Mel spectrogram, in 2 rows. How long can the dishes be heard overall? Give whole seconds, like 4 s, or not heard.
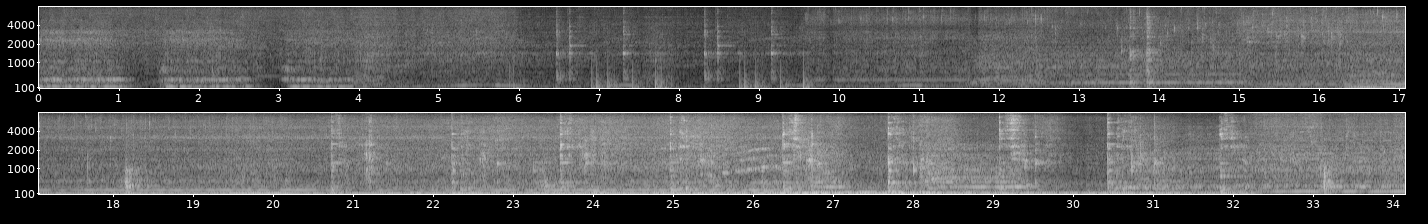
not heard.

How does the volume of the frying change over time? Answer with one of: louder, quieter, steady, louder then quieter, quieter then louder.
louder.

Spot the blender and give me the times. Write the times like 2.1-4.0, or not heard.
0.0-34.1.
